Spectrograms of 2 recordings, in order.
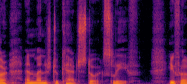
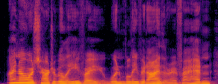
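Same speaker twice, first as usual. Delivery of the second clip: put-on much higher, louder, pleading young man; pleading Hiccup; 10 semitones higher, 6 dB louder than usual. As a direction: beg his father to believe him.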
